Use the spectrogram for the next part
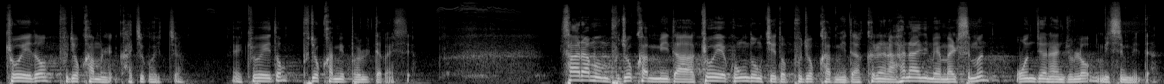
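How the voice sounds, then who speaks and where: A man's voice: mid-range voice, a little fast, a little mellow. A male pastor giving an early morning sermon, often acting out the mocking voices of scoffers. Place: church sanctuary. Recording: church hall with long reverb.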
